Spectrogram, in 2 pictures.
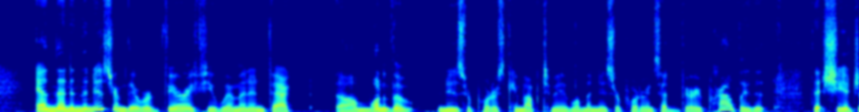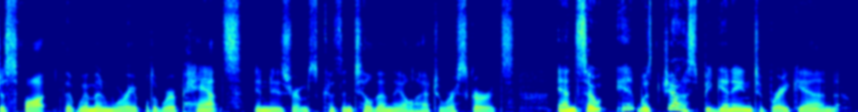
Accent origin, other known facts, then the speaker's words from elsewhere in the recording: Rock Island, Illinois, United States; I grew up in Rock Island and I went to school at Northwestern, and then I was the managing editor of the Sun-Times in the 90s. So I have deep Illinois roots.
